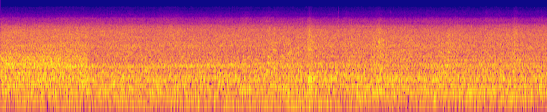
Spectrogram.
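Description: Steady rushing hiss of ambient noise with no distinct events; a faint steady tone under it stops about two seconds in, and there is a faint click near seven seconds.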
